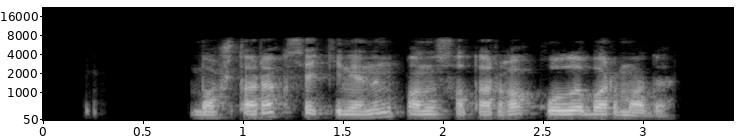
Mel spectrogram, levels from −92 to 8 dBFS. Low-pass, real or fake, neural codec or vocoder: 7.2 kHz; real; none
